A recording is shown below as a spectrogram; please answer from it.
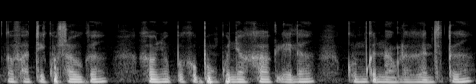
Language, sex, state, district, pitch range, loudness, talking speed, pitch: Wancho, male, Arunachal Pradesh, Longding, 115-125 Hz, -19 LUFS, 225 wpm, 120 Hz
